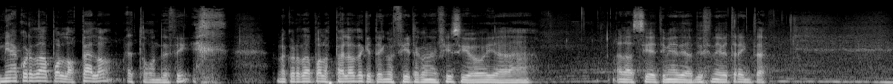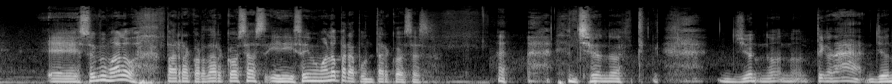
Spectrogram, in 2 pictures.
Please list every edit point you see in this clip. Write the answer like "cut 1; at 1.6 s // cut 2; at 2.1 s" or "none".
cut 1; at 13.8 s // cut 2; at 16.5 s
